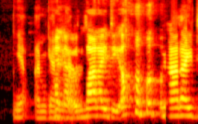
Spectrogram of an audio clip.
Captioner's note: laughter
